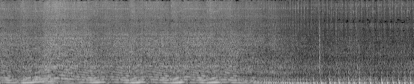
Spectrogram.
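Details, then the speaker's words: Honda Revo Absolute single-cylinder motorcycle after replacing cam timing chain: revs rise and fall cleanly, settles to even idle with no chain rattle; healthy. Normal revving. "Saya jamin ini sudah halus karena gantian sudah diganti ya penyakitnya sudah ketemu dan sudah diganti langsung saja kita hidupkan"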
